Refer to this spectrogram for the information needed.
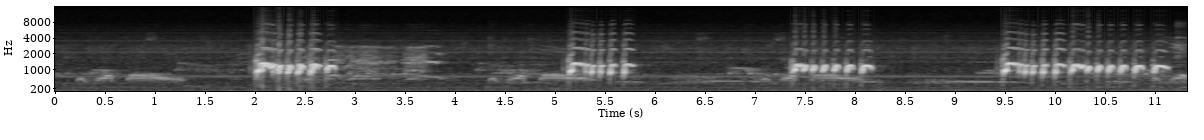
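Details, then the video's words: Local zebra dove in Rondo Semoyo style and a strange-voiced zebra dove: four bursts of rapid, clipped cooing notes spaced a few seconds apart, with softer low coos filling the gaps. "Perkutut Lokal Rondo Semoyo VS Perkutut Suara Aneh"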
